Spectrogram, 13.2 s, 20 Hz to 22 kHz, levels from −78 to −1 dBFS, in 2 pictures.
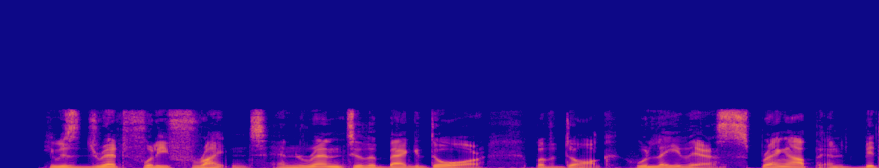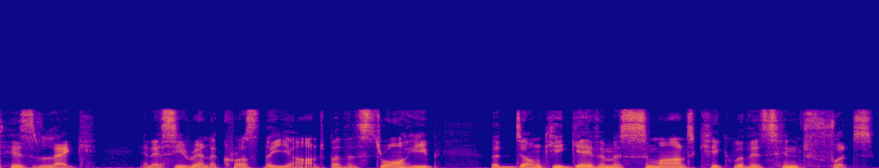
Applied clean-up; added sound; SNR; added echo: none; none; none; none.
